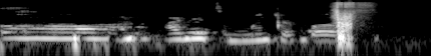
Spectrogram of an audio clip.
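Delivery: snippy, unfriendly delivery. Finish your story by acting out how they talk, in an impression of Snobby and Dusty. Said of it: "that is my impression of Snobby and um".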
